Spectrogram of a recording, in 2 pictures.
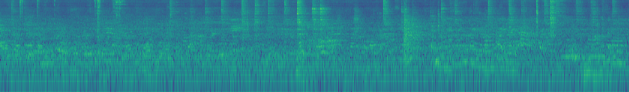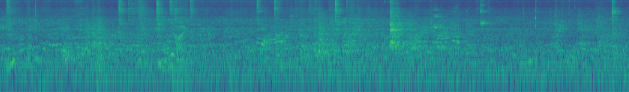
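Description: Spoons and utensils clink against bowls and plates.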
